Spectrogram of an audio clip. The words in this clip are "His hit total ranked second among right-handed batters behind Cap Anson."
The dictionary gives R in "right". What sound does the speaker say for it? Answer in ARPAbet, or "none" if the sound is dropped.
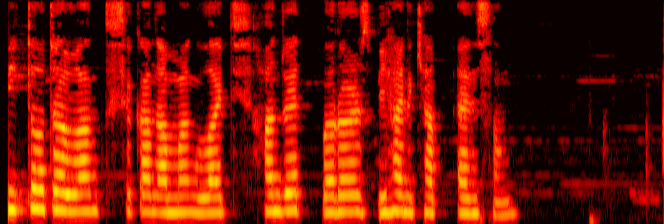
L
